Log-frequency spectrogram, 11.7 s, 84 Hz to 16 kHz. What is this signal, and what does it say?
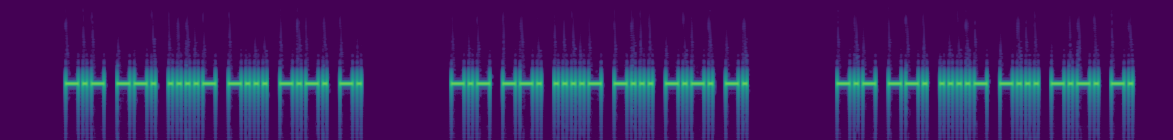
Morse code, heard as a keyed tone, about 28 wpm, 700 Hz. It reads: KG4BCN KG4BCN KG4BCN
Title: USA Call Signs - 6 Characters - Repeated 3x - 28wpm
